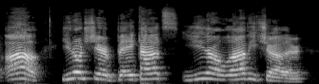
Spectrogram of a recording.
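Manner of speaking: high, loud sneering mock voice; mock chick. Streamer mocking women who judge couples, high mock voice. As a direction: sneer it like a judgy girl. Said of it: "chicks who say".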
